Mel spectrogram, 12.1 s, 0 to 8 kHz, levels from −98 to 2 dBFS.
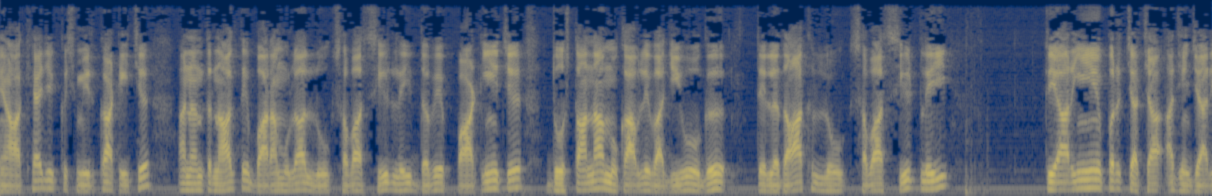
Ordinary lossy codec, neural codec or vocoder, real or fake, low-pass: none; none; real; 7.2 kHz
